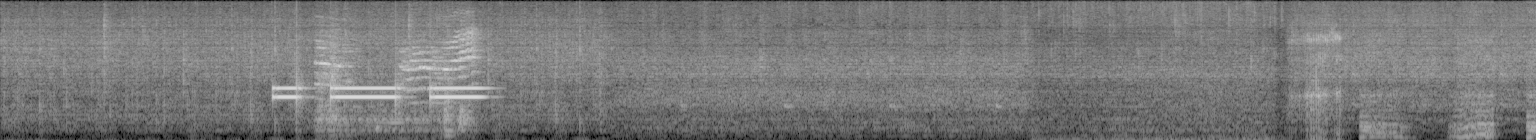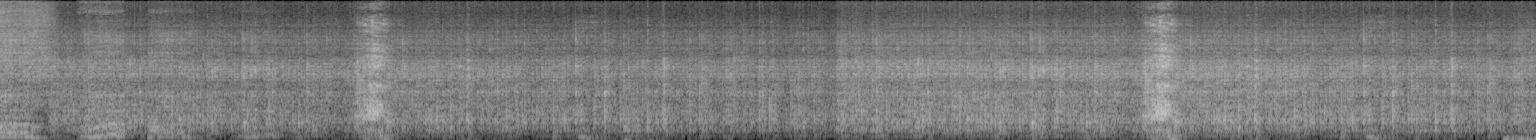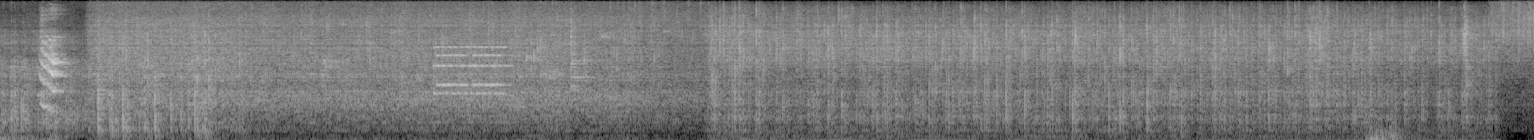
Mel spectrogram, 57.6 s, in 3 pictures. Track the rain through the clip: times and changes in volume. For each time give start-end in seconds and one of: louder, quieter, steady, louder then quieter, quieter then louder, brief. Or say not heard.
0.0-57.5 louder then quieter.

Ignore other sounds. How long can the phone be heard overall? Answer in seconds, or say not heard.
5 s.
